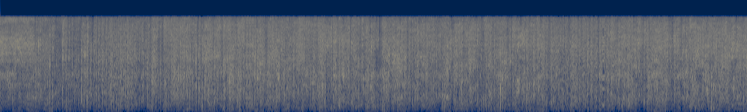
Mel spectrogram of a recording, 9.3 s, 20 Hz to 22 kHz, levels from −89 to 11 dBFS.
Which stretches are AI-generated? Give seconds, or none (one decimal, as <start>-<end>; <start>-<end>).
0.0-1.2; 1.7-6.9; 7.6-9.3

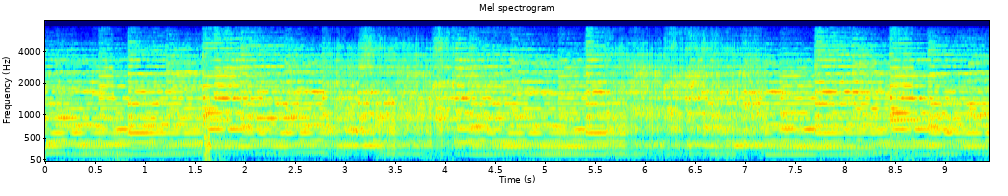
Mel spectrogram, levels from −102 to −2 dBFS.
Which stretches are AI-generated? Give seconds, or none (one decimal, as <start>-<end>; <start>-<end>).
2.8-4.1; 5.6-7.2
